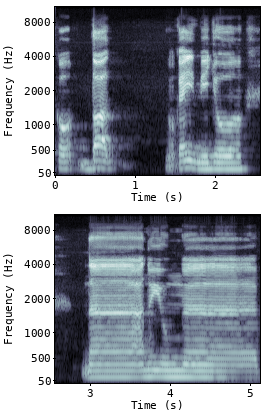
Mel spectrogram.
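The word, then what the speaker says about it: ض: Ibig sabihin, yung gilid dito, didikit mo doon sa gilid doon sa taas. Okay? Dod. Kaya doon lumalabas ang letrang dod.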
